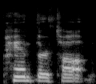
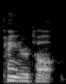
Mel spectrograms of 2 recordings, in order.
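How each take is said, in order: First: The first word is said with a 'th' sound. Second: The first word is said with a 't' sound. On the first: This is how the name is spelled. "it's spelled out Panther Top" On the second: This is how locals say the name. "everybody calls it Painter Top"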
